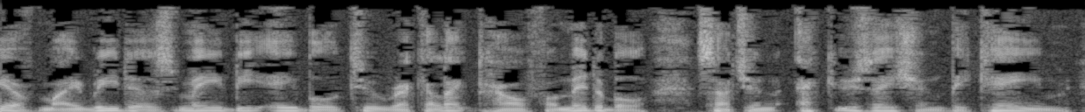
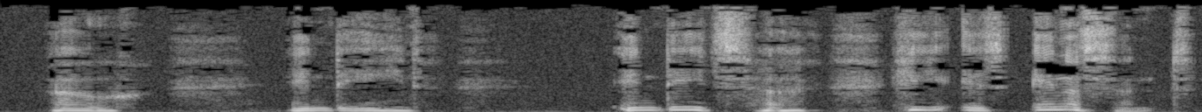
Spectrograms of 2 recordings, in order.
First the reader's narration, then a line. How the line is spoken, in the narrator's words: sobbed forth Mercedes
